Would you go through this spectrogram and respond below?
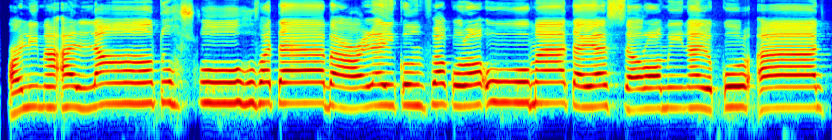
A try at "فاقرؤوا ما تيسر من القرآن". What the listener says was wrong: دیکھیں میں نے پہلے بھی بتایا تھا کہ یہاں را کو پر پڑھیں گے لیکن سین کو باریک پڑھیں گے، ٹھیک ہے، تیسرا نہیں، ٹھیک ہے، تیسرا، سین کو باریک پڑھنا ہے، را کو پر پڑھنا ہے، باقی یہاں فقرؤ آواز بالکل واضح ہونی چاہیے، ایک حرف دوسرے حرف کے ساتھ ملنا نہیں چاہیے، ٹھیک ہے، قاف کاف نہیں لگنا چاہیے اور را کو بھی یہاں پر پر پڑھنا ہے،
